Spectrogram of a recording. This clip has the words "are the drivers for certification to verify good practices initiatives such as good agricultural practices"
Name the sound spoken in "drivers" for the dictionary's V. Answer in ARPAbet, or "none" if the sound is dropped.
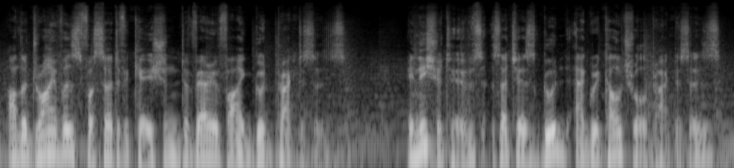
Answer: V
